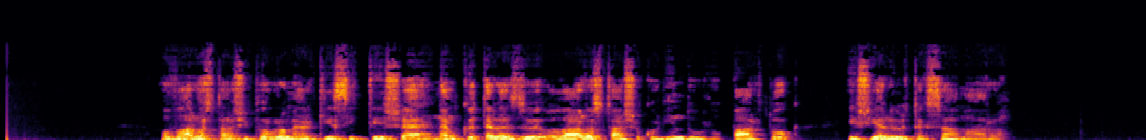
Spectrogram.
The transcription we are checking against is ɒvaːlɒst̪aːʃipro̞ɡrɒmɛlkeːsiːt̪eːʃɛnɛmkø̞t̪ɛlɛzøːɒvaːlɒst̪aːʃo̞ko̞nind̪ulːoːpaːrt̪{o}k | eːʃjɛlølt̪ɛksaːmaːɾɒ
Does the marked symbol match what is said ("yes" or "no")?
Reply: yes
